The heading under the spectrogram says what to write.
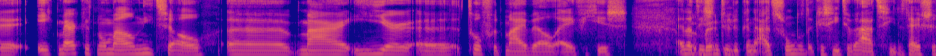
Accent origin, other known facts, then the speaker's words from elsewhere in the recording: Drenthe, Netherlands; ik ben opgegroeid in Drenthe.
